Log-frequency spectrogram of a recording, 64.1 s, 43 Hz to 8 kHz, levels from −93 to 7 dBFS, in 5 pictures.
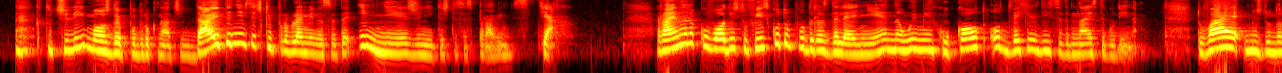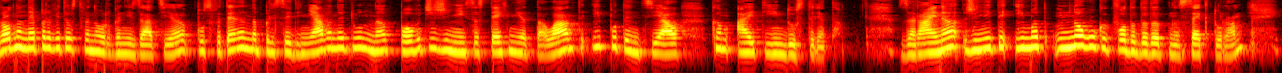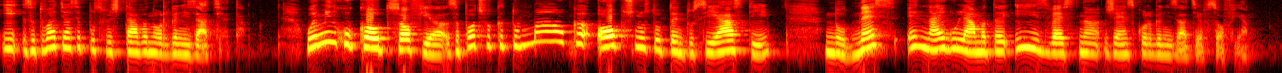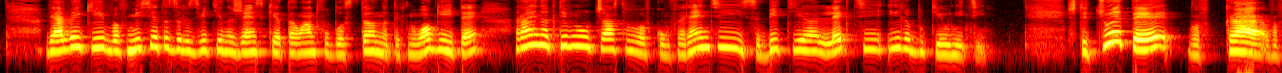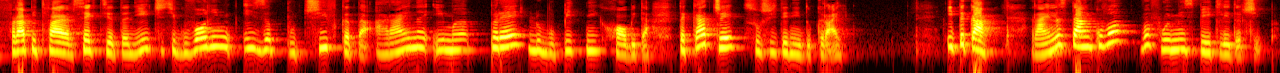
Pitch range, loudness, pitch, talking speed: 185-265 Hz, -19 LUFS, 220 Hz, 135 wpm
